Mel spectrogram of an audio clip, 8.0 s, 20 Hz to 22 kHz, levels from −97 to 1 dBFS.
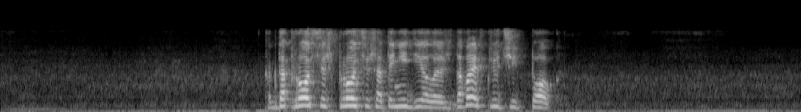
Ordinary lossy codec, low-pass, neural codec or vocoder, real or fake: Opus, 32 kbps; 7.2 kHz; codec, 16 kHz, 16 kbps, FunCodec, trained on LibriTTS, 50 frames a second; fake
